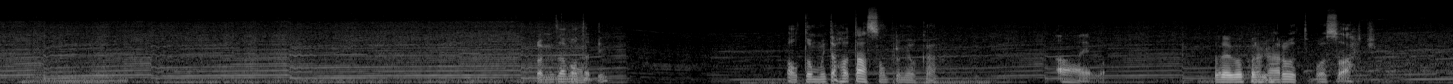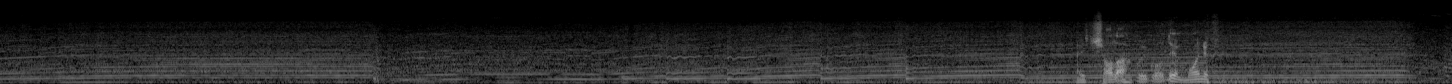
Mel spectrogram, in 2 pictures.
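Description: A racing car engine whines and climbs in pitch through gear changes.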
